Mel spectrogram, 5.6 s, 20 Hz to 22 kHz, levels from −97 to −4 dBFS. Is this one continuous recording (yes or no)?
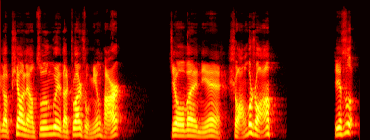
yes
